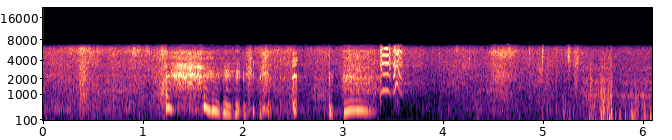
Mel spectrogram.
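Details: Flower, an 11-month-old female Rhodesian Ridgeback, playing indoors with her tennis ball: a few short whining grumbles sliding downward, then a brief curved moan, with soft rustles and thumps around them.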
